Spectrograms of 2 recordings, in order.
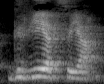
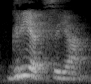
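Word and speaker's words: Греция: Sound R is again a bit challenging, so pay attention to it. Don't forget to roar. Grecia.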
